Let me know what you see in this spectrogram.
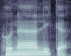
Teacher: ہنا الف مدہ ہے، ایک الف کی مقدار کے برابر کھینچ کر پڑھیں گے، لکا کو کھینچنا نہیں.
